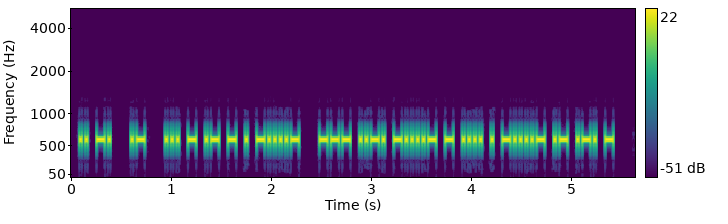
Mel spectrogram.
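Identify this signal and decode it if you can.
Morse code, heard as a keyed tone, about 42 wpm, 600 Hz. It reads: IN A STATE-OF-THE-ART
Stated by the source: Morse code sending of an English novel at 42 wpm.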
